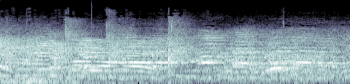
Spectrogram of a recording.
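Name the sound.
crowd cheering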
